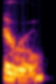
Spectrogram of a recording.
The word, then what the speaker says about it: Aero: Um, yes, typically I channel Arrow, and their name is spelled Aero.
